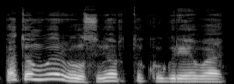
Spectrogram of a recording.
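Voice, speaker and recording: A man narrating a novel in a tense, expressive way. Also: on the high side, a little slow, creaky, no echo, clean studio sound. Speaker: audiobook narrator.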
